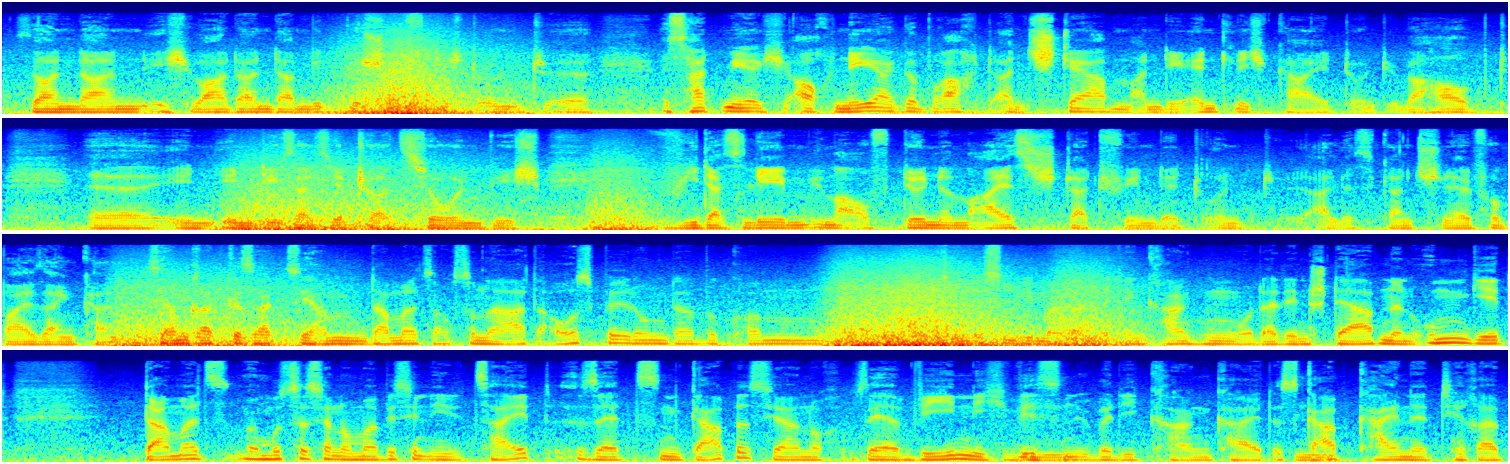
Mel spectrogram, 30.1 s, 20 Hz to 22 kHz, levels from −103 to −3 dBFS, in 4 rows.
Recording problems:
wind noise on the microphone; heavy; 1 dB below the speech

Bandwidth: 14.5 kHz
